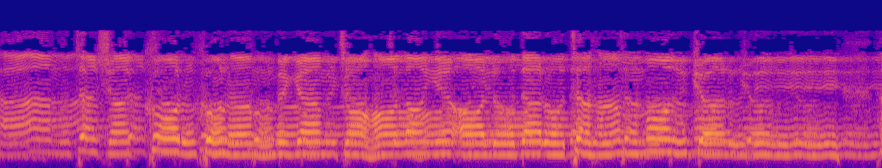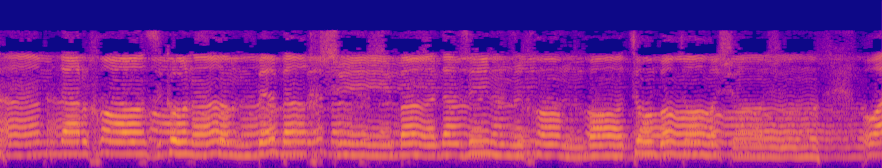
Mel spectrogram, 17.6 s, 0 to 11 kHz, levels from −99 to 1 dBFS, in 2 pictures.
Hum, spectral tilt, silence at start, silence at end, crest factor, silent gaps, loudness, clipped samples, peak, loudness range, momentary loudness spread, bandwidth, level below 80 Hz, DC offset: none; -5.5 dB/octave; 0 s; 0 s; 16 dB; none; -28 LUFS; under 0.1%; -12 dBFS; 3 LU; 7 LU; 6.6 kHz; -68 dBFS; under 0.1%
